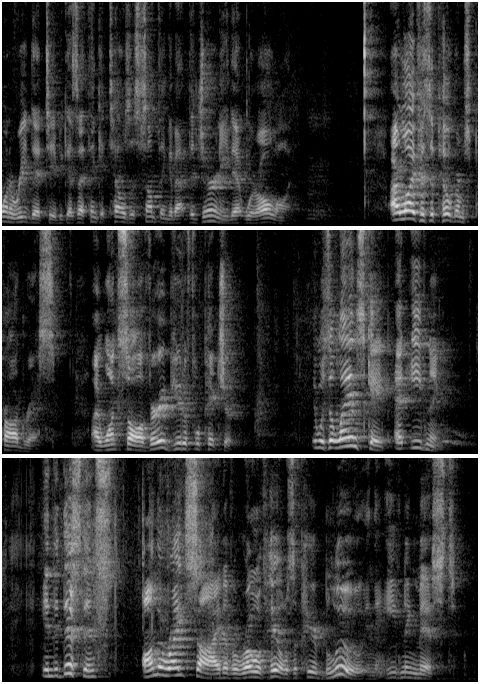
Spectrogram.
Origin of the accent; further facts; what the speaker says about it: Baltimore, Maryland, United States; For a while, I was really interested in reading about my hometown, Baltimore.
